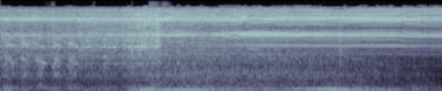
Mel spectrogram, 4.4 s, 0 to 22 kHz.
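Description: A 1989 Jeep Cherokee engine, fitted with a newly painted exhaust, cranks and tries to start: a low mechanical churning comes in after a moment and grinds on steadily, close and loud, with no talking.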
